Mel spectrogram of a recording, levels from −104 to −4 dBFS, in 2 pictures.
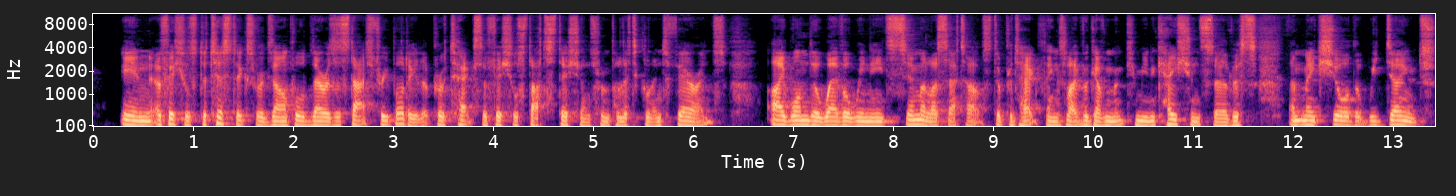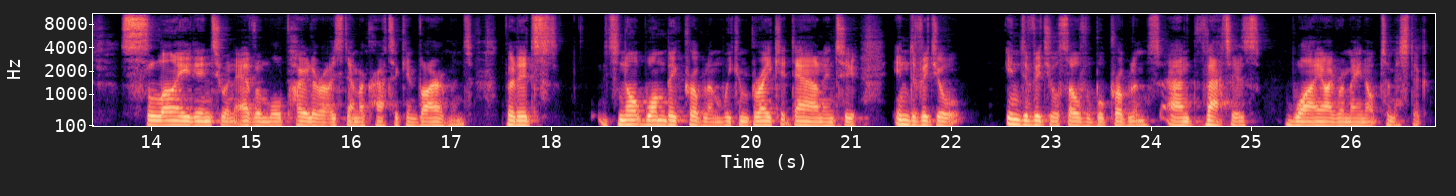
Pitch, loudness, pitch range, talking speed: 120 Hz, -19 LUFS, 110-125 Hz, 155 wpm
